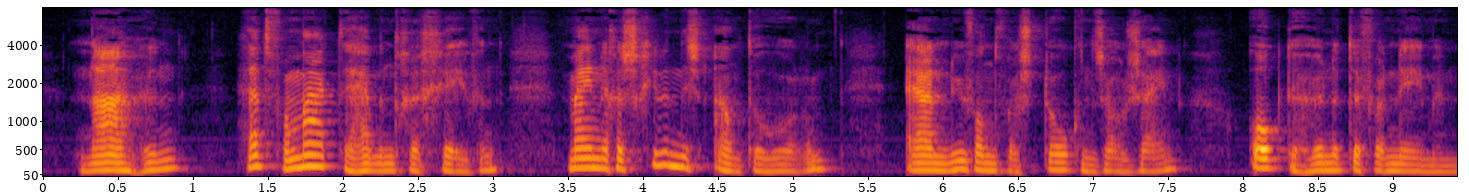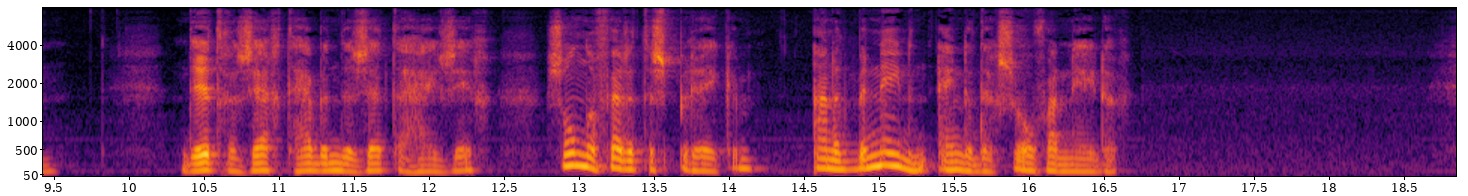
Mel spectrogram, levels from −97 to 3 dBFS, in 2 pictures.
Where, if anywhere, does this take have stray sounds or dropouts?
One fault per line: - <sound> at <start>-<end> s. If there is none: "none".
none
